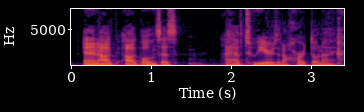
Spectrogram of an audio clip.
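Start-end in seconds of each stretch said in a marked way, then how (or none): 1.9-3.3 put-on deadpan, flat delivery. Recalling a sitcom episode to a friend: Alec Baldwin deadpan delivery, mimicked. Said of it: "the way he says it's so deadpan".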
